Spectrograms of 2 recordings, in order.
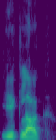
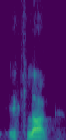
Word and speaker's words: Ekhlaq: don't know me uh my name mispronounced is a clock but pronounced correctly it's with a ap glottis a clock and i am not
